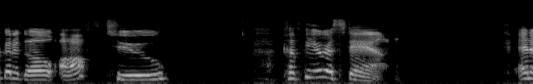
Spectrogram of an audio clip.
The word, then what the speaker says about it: Kafiristan: to go off to kafiristan and at first they kind of pronounced it weird it kind of sounded like they were saying cafr estan like like the Egyptian pharaoh cafr um but it it's not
